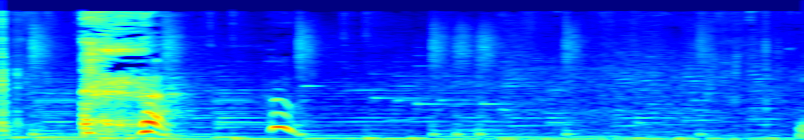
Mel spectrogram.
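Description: A man coughing and clearing his throat, a harsh burst about half a second in and a shorter one around a second and a half, after breathing in diatomaceous earth dust. Background music with steady held tones runs underneath.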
